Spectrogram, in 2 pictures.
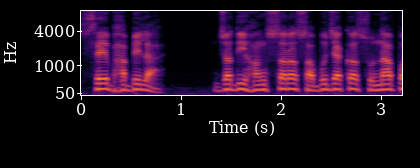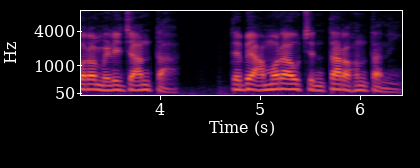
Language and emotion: Odia, neutral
